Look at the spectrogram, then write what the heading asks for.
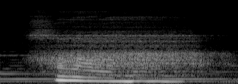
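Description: A deep exhale during a guided relaxation breathing exercise: one long, audible breath out with a faint voiced tone, strongest at the start and slowly fading over about a second and a half.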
